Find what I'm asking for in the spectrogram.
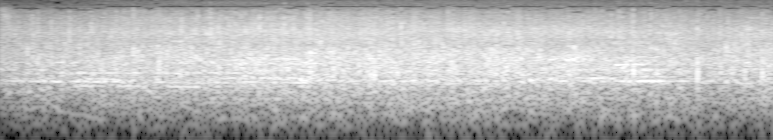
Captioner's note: applause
